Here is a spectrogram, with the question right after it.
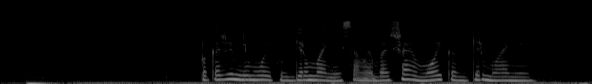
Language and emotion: Russian, neutral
